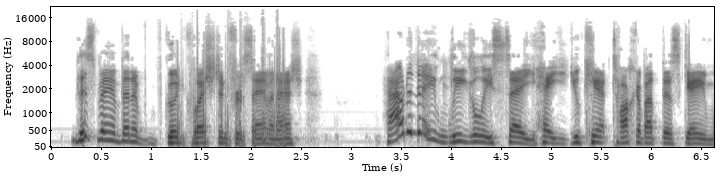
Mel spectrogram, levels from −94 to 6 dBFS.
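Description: Right after "may have been a", from 1.27 to 2.35 s, the speech breaks into processor overload crackle. The processor could not finish its tiny audio buffers on time. These were only a few milliseconds each, and dozens in a row came late. Each missed buffer was filled with a scrap of old audio that has hard edges. Together these scraps make a gritty, tearing crackle over the voice. It stops once the load eases.

Next come four short stalls from a late packet. Each time, a packet arrived late and the jitter buffer ran dry. The receiver held the last sound until the packet came, then carried on from the same spot. Nothing is lost. The first stall is at 3.69 s and is held for 20 ms. Two more, at 3.93 s and 4.50 s, last 50 ms each. The last, at 5.11 s, lasts 90 ms. Each one sounds like a brief held sound with a faint buzz or dip.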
